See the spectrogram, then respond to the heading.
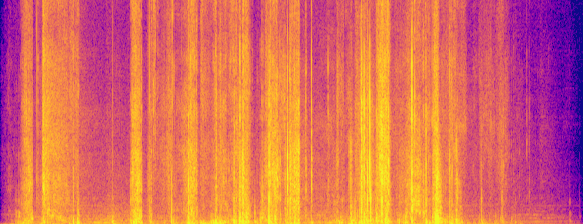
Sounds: home sounds, scissors

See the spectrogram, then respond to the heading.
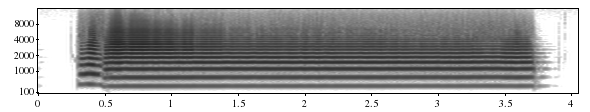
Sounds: trumpet, musical instrument, brass instrument, music

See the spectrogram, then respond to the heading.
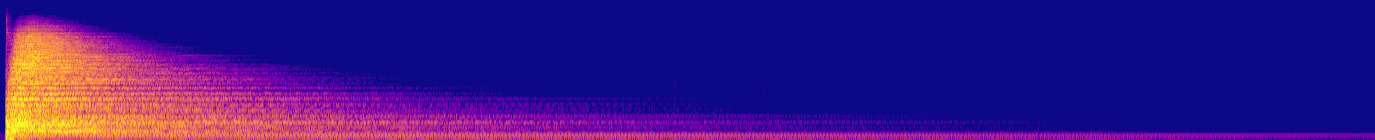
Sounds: music, musical instrument, percussion, gong

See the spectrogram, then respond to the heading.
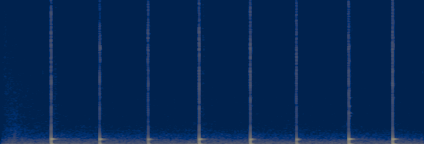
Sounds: tap

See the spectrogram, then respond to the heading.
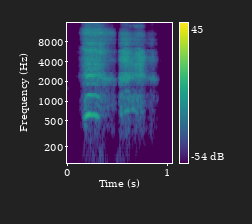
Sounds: gasp, breathing, respiratory sounds

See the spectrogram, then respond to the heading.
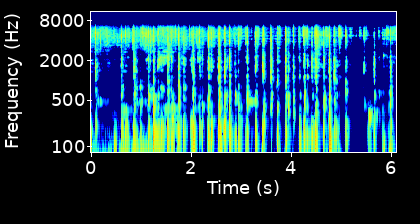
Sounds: computer keyboard, typing, domestic sounds

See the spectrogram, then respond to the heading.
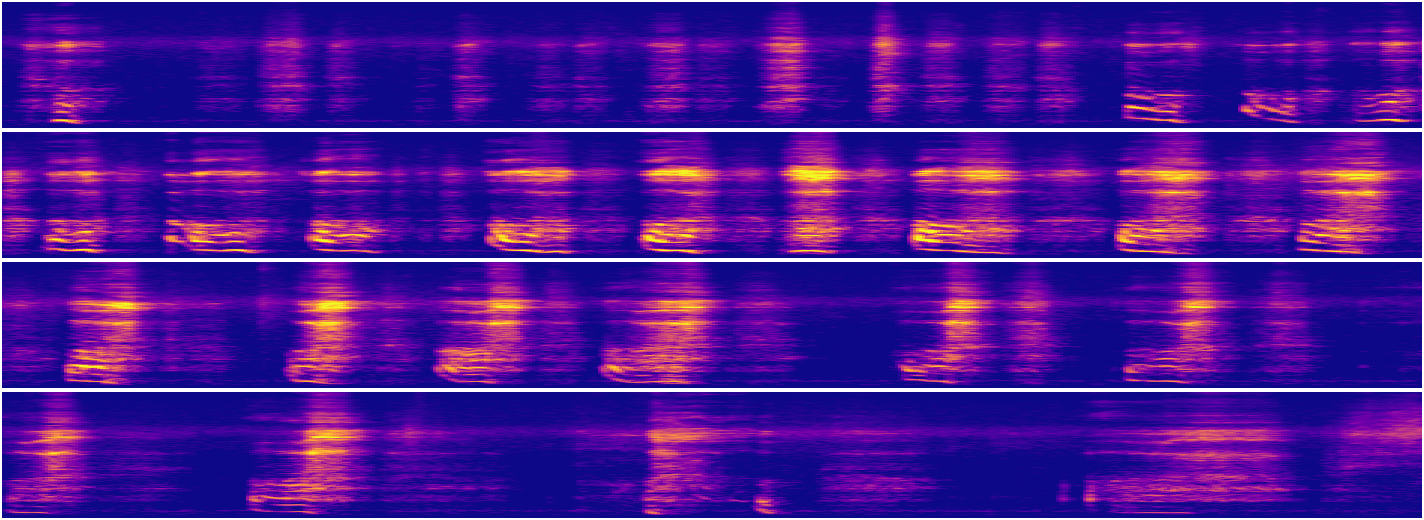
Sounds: human voice

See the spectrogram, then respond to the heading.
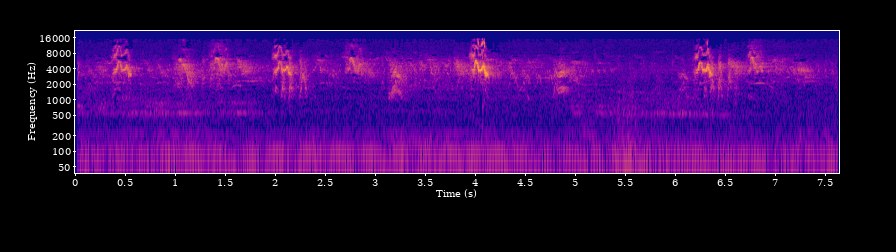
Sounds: bird, bird vocalization, wild animals, tweet, animal

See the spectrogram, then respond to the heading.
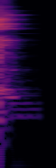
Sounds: cymbal, musical instrument, hi-hat, percussion, music

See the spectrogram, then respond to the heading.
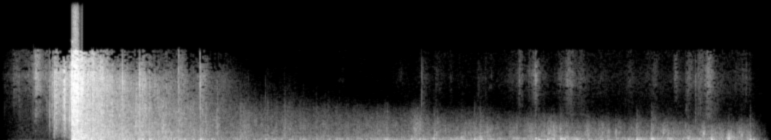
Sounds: thunder, thunderstorm

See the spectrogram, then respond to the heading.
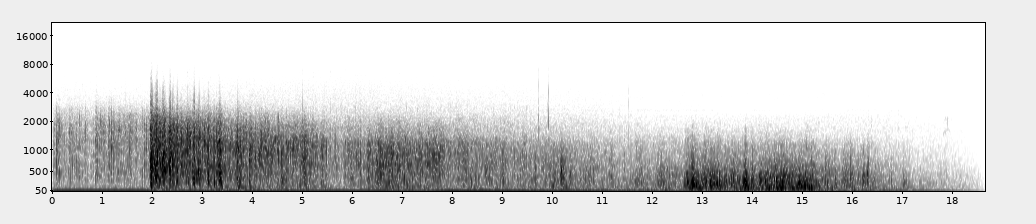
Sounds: thunderstorm, thunder

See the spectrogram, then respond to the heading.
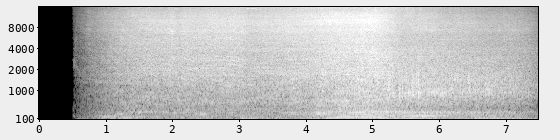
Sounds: motor vehicle (road), vehicle, engine, car

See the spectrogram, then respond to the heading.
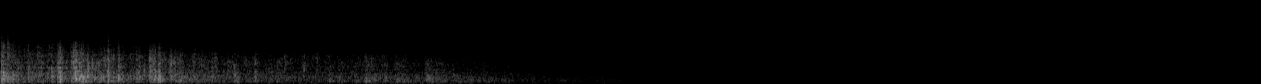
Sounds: thunder, thunderstorm

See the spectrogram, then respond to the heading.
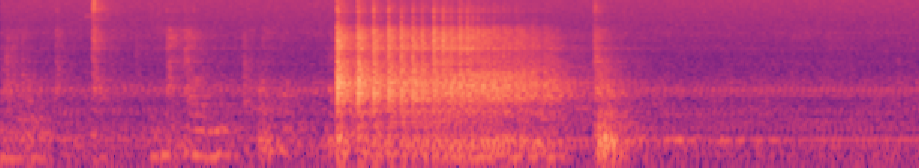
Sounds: door, domestic sounds

